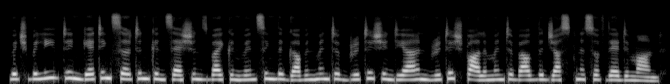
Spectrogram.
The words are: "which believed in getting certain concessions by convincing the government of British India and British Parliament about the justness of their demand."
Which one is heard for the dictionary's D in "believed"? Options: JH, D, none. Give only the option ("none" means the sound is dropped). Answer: D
